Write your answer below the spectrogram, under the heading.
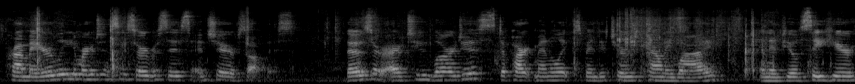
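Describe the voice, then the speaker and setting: A woman walks a council through a county budget, measured and formal, pausing on ums. Her voice sits low and sounds stuffy from a head cold. The meeting-room recording carries a steady background noise. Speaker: county administrator presenting budget. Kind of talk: budget presentation at public workshop. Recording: noisy public meeting recording.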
